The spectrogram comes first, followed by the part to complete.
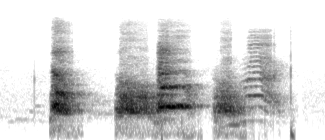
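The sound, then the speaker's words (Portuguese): A dog at home barks several times in quick, uneven bursts, loud, with a few drawn-out, whiny yelps among the sharper barks, then a short click at the end. “Bom, gente, desculpa aí o som do cachorro aí, porque eu, eu faço meu podcast direto no meu smartphone e em casa, né?”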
